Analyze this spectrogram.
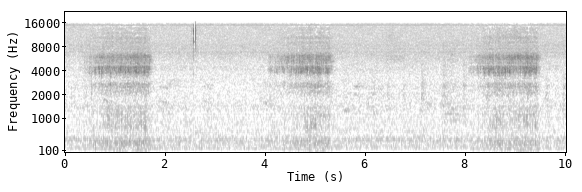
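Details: Newfoundland dog snoring in sleep: slow, regular rattling snores about every four seconds, with a hissing quality during each breath.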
